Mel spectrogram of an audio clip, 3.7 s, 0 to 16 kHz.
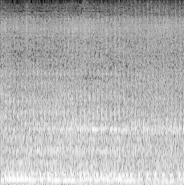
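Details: TVS Apache RTR 160 2V engine at idle: a quick, light tick repeating about three times a second, following engine speed, from the top end; the "tik tik" engine noise problem before full engine teardown and repair.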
